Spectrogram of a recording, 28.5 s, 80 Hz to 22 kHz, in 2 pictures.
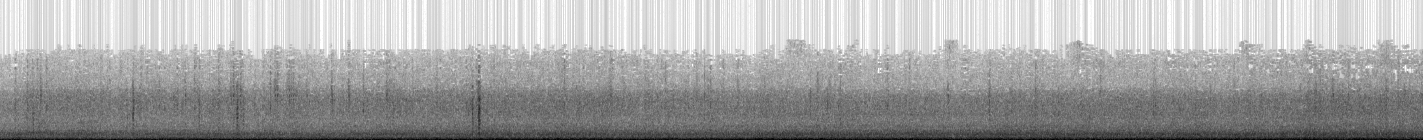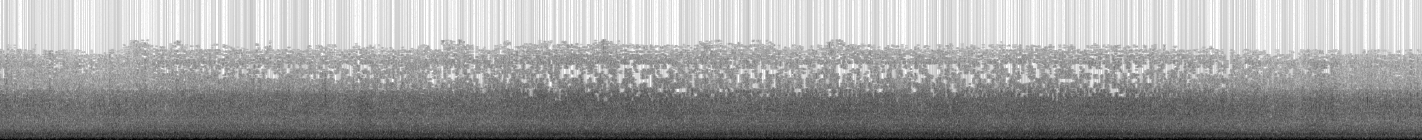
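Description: The 1977 Chevrolet Camaro's 305 V8 pulls steadily under way, a continuous engine drone over road noise. The engine note rises about halfway through, holds there, and eases back near the end.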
